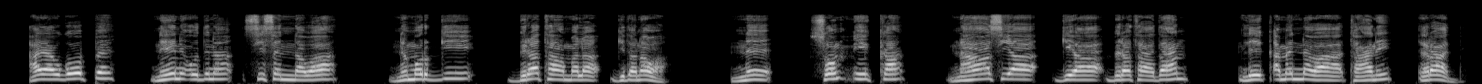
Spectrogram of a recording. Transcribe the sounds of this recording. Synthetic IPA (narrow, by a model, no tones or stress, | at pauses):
ʔɐjɐwɡo̞ːpːɛ | ne̞ːnɪɔd̪ɪnɐsɪsɛnːɐwaː | nɛmɔɾɡːiː | bɪɾɐt̪aːmɐlɐɡɪd̪ɐnɐwa̰ː | nɛ | sɔmʔːiːkːɐ | nɐhaːsɪjaːɡɪjaːbɪɾɐt̪aːd̪an | leːkʼːɐmɛnːɐwaːt̪aːnɪ | ɛɾaːd̪ːɛ̥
